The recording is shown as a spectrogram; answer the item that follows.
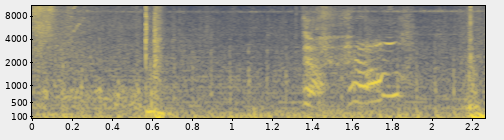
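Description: Gunfire in the Batman: The Enemy Within video game, a few sharp shots ringing out over a noisy scene, with people shouting in between.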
